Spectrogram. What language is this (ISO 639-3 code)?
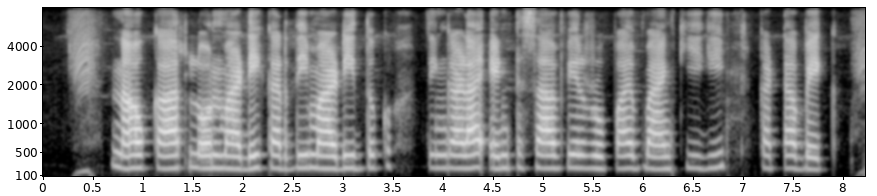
kan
